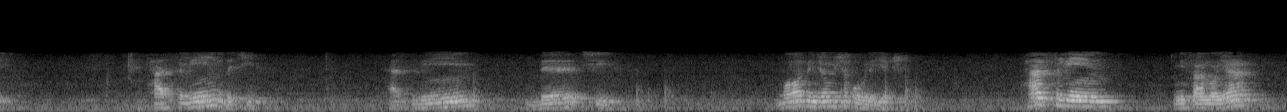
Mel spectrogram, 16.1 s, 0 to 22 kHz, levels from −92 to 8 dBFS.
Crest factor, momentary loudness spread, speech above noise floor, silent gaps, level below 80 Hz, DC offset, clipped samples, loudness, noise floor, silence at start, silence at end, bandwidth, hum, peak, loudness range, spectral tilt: 20 dB; 25 LU; 23 dB; none; -54 dBFS; under 0.1%; under 0.1%; -28 LUFS; -51 dBFS; 0 s; 0 s; 4 kHz; none; -10 dBFS; 8 LU; -6.5 dB/octave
